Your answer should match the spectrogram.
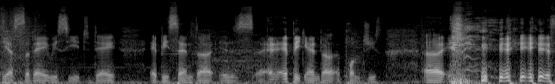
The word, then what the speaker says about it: Epic Enter: They call it Epicenter, which is obviously bullshit, because Nubarok wants to epically enter the backline, so Epic Enter is how you correctly pronounce that particular talent.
